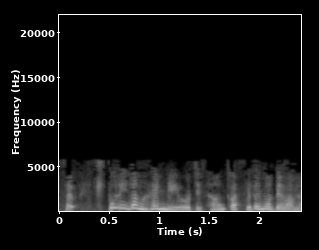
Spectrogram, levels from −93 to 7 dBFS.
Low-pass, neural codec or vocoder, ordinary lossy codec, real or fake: 7.2 kHz; codec, 16 kHz, 1 kbps, FreqCodec, smaller model; MP3, 24 kbps; fake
